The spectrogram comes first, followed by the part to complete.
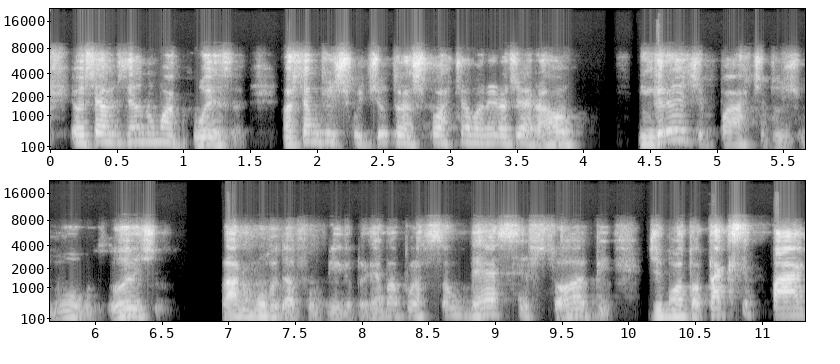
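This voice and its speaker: With lively intonation, a man speaks at a fairly quick pace in a high pitch. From Rio de Janeiro, Brazil. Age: 70s. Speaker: political candidate. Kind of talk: interview. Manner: formal.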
